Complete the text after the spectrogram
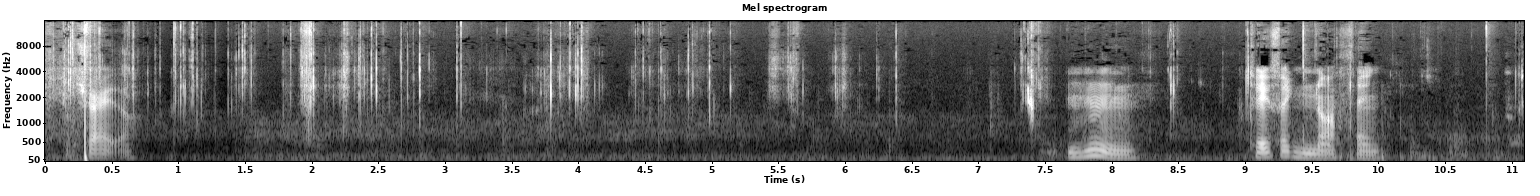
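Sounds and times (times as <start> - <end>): crunchy chewing of granola bar: 0.0 - 6.5.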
